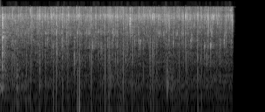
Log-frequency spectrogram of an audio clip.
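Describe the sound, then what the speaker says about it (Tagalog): Onions sauté in a hot pan, a close, steady sizzle broken by a few soft clicks and scrapes of stirring, with no voices. "Gisa-gisahin na natin at haluin na mga idol para siya lumasa"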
